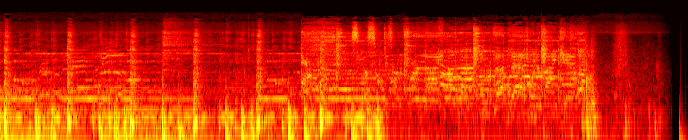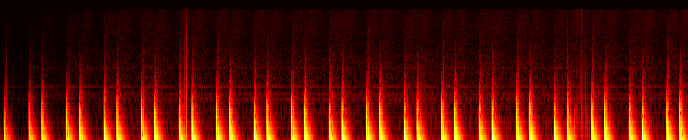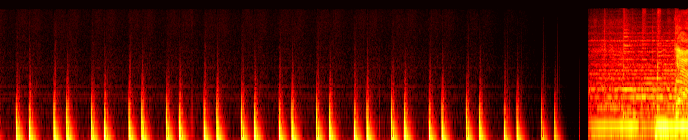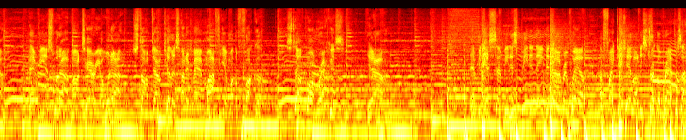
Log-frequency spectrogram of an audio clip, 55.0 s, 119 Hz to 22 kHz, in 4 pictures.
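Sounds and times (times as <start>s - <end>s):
music: 0.0s - 11.7s, 39.3s - 55.0s
deep heartbeat-like thump: 13.6s - 38.9s.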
